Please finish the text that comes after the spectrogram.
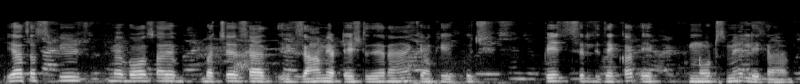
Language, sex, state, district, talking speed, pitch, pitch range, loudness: Hindi, male, Bihar, Patna, 180 wpm, 135 Hz, 130-155 Hz, -19 LUFS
